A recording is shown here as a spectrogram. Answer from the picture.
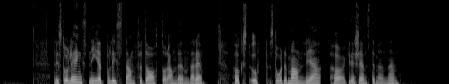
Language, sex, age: Swedish, female, 31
